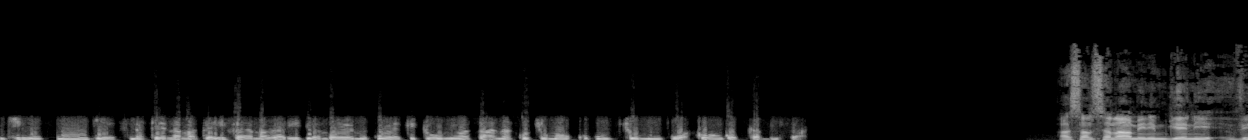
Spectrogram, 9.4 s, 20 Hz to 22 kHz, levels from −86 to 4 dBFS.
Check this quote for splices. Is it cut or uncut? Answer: cut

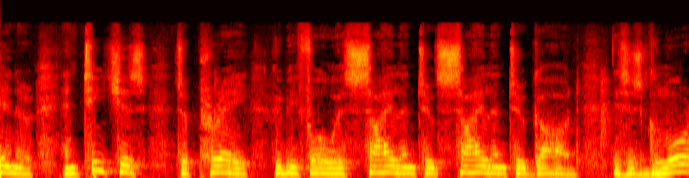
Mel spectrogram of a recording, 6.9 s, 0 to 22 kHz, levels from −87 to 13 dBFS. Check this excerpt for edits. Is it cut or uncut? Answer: cut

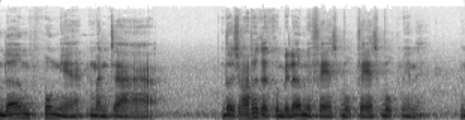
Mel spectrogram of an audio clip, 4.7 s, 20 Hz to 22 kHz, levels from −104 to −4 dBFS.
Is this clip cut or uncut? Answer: cut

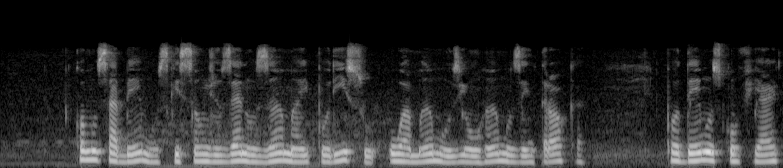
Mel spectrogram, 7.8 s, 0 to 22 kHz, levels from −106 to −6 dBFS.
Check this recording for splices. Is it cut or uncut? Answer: uncut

